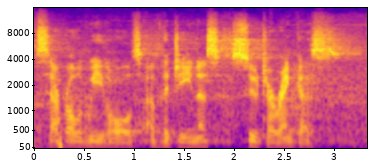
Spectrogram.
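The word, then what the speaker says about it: Ceutorhynchus: Sylvia examined the beautifully translucent amber carropuses of several weevils of the genus Sutarinkus.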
